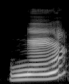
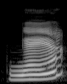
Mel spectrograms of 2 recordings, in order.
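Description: First: The syllable is said on a high rising tone. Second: The syllable is said on a high rising tone.

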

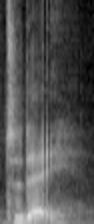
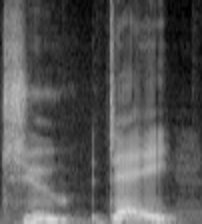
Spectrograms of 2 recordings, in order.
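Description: First: The first vowel is a weak schwa sound. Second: The first vowel is a full 'oo' sound. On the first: The speaker calls it right. "this word is pronounced as today" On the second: The speaker calls it wrong. "Today isn't pronounced today"

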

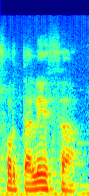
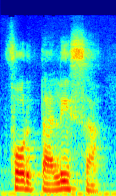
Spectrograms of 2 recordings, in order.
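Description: First: The z is sounded like th. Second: The z is sounded like s. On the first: The speaker calls it wrong. "nosotros no decimos fortaleza" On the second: The speaker calls it right. "Lo correcto es decir fortaleza"

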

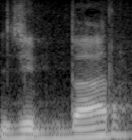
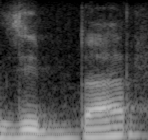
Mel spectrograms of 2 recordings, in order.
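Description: Both takes have the same delivery.

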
